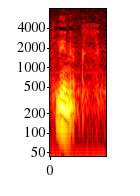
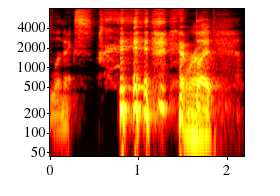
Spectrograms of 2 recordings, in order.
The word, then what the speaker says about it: Linux: internet, probably even today, of Torvalds saying, hi, I am Linus Torvalds, I pronounce Linux. Hello, this is Linus Torvalds, and I pronounce Linux as Linux. That's the whole wave file. Just to kind of set the record straight. Set the record Nowadays, straight. I think everybody knows, that it's just Linux.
